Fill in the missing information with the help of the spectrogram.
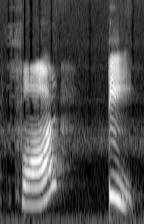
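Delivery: usual speaking voice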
